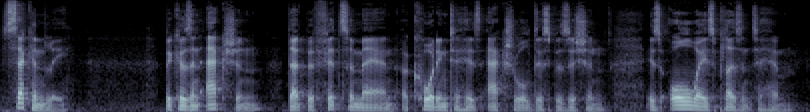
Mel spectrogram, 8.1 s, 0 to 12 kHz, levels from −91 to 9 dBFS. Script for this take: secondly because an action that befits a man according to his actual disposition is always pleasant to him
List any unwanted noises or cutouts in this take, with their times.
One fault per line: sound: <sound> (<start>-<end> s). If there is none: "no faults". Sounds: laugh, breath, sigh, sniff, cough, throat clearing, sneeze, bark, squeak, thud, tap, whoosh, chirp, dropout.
no faults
